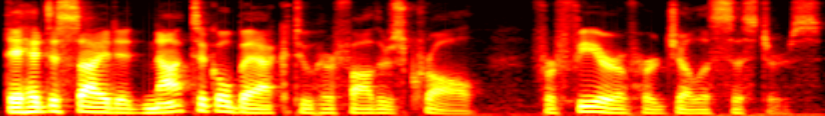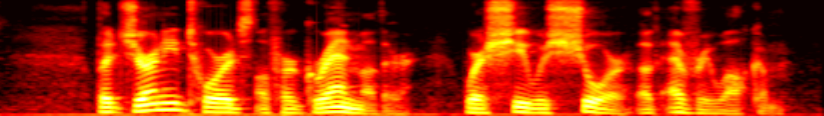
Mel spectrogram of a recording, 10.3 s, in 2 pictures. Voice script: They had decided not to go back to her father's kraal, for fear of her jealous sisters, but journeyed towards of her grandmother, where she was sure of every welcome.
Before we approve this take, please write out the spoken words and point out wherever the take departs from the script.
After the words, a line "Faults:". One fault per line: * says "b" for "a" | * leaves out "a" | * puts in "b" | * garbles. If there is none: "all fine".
They had decided not to go back to her father's kraal, for fear of her jealous sisters, but journeyed towards of her grandmother, where she was sure of every welcome.
Faults:
all fine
